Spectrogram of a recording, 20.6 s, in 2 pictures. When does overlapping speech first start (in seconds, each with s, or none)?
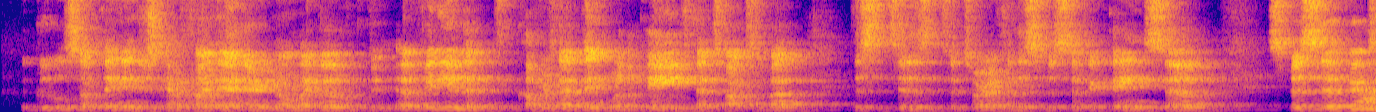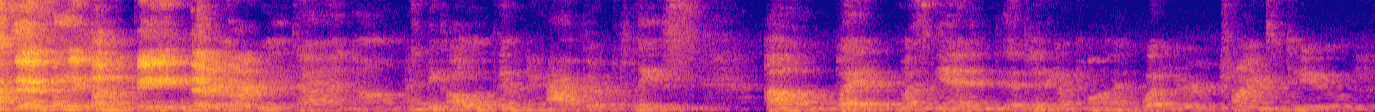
10.1 s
